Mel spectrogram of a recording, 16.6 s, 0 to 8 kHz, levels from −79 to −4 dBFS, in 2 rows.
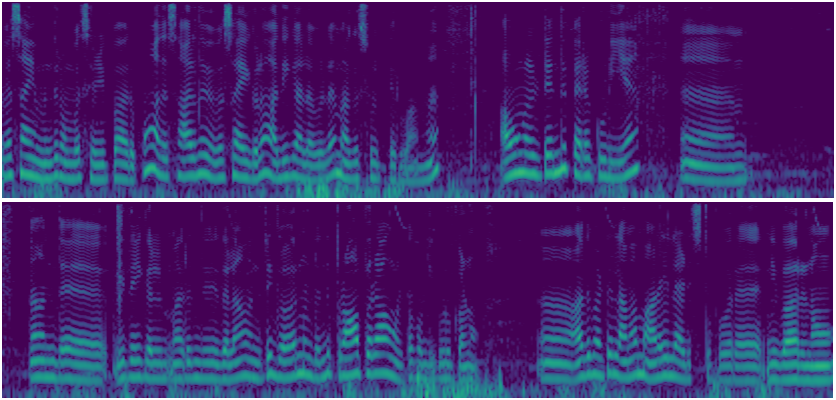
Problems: low volume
